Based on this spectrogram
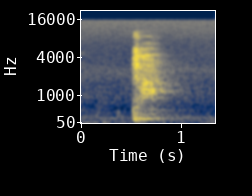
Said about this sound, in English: That was just to clear my throat.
